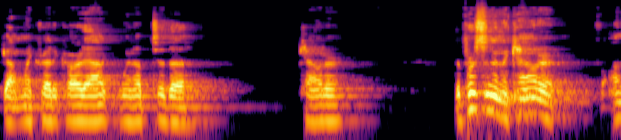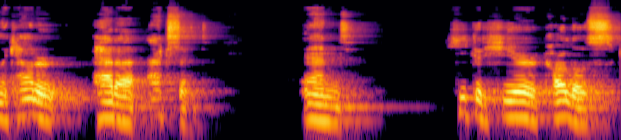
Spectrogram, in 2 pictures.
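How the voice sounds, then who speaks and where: Pastor preaching a sermon in a reverberant church. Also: male voice, medium pitch, dark tone. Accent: American. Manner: storytelling, conversational with quoted dialogue and repetitions. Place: church sanctuary. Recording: long church hall reverb.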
